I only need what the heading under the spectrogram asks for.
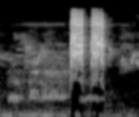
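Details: Green-cheeked conure morning song: faint, warbling chatter leads into a double burst of loud, raspy screeching, then a couple of brief, light chirps.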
